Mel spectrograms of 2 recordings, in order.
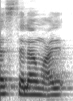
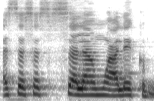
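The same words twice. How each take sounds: First: The s sound is said once. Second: The s sound is repeated twice.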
